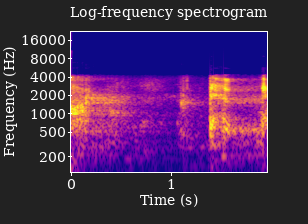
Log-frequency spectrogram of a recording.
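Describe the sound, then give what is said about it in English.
Throat-clearing horking imitated by voices: a few harsh, rasping throat-clearing bursts with a quieter gap between them, the last ones loud and raw. “You want to make a horking sound now? I know you do.”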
